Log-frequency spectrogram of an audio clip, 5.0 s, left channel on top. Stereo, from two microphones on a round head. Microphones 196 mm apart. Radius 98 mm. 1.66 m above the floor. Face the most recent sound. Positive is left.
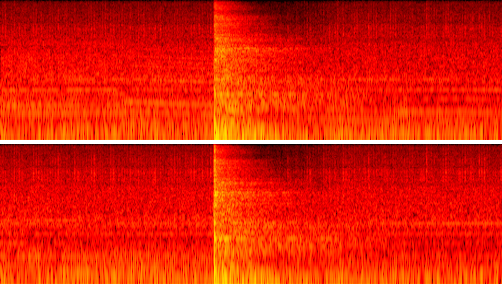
turn(degrees=-55)  # may be behind; listen again after turning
